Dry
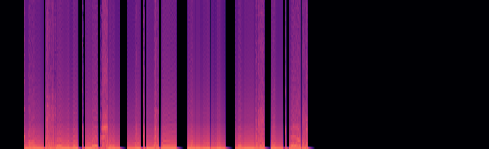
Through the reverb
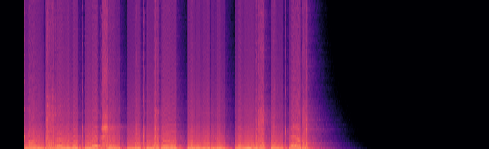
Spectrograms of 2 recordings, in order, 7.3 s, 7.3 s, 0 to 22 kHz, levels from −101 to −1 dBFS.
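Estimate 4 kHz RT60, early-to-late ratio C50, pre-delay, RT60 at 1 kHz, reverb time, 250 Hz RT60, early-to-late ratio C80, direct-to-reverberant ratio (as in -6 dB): 0.80 s, 10.5 dB, 25 ms, 0.85 s, 0.85 s, 0.85 s, 12.5 dB, 8.0 dB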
